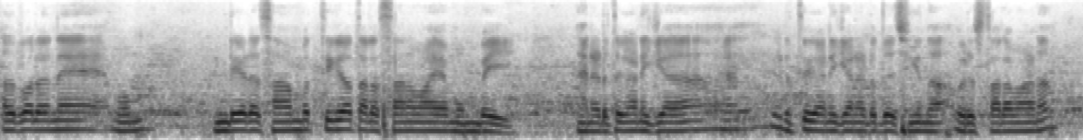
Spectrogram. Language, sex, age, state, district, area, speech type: Malayalam, male, 45-60, Kerala, Kottayam, urban, spontaneous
